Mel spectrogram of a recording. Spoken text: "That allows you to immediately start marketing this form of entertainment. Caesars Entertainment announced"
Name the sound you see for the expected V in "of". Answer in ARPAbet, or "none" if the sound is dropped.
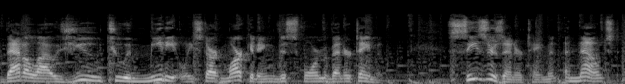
V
